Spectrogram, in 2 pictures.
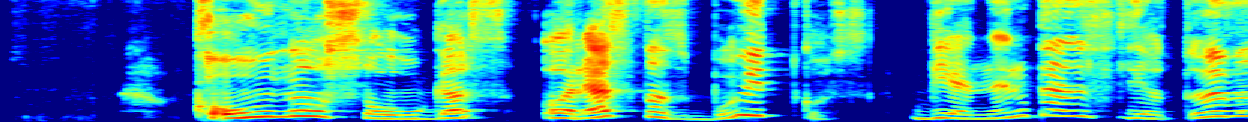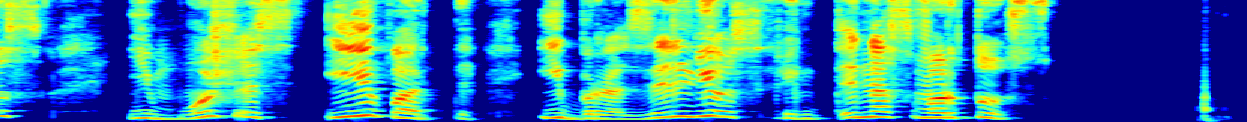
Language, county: Lithuanian, Vilnius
